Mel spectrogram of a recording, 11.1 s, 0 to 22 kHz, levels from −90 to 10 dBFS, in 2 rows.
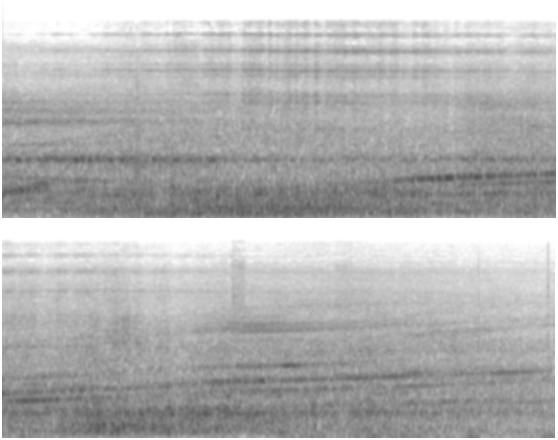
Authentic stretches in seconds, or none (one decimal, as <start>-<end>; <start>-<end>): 0.0-0.6; 2.7-3.5; 4.2-6.6; 7.2-8.7; 9.2-11.1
